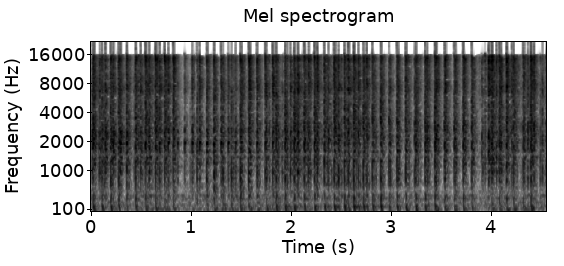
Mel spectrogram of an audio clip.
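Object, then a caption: Chalk on a wood-framed chalkboard. Both hands tap chalk rapidly against the flat surface of a large black chalkboard in a wooden frame. About forty bright, sharp clicks come in a fast, steady stream over under five seconds, with little low end and a short ring after each hit.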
